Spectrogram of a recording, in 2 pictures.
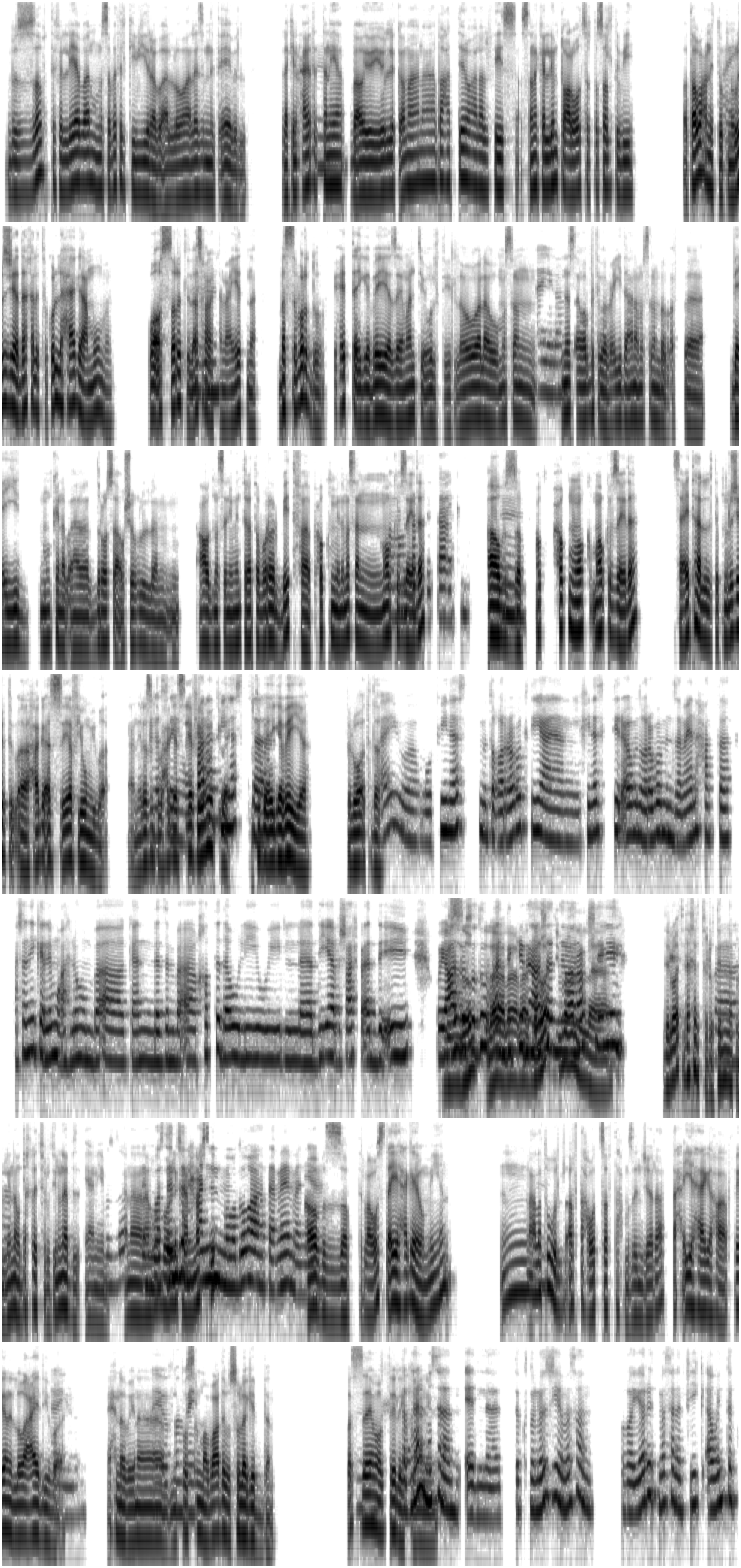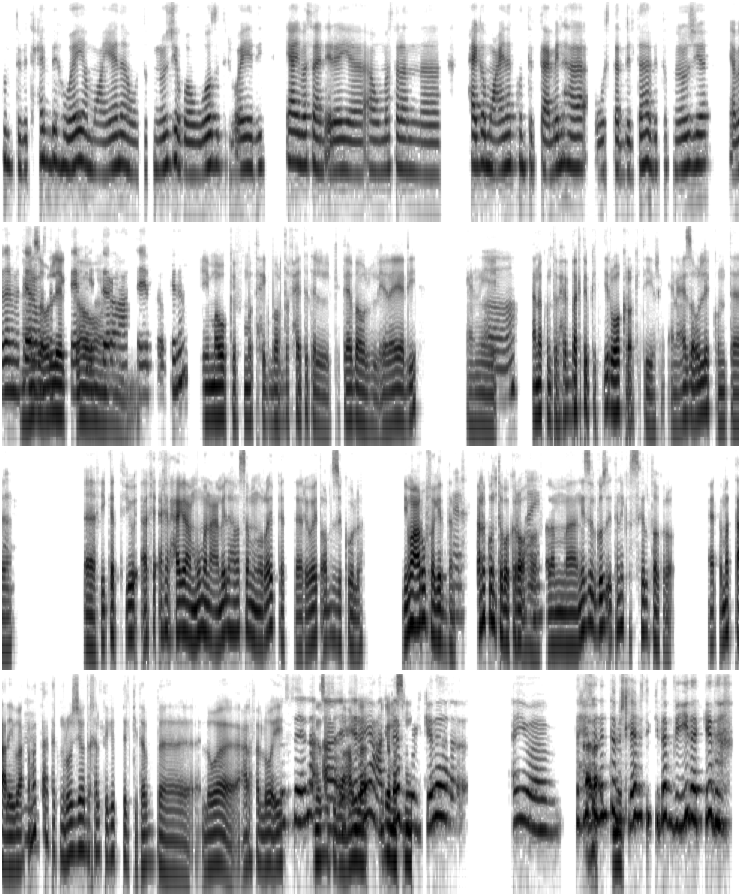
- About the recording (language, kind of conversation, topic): Arabic, podcast, ازاي التكنولوجيا غيّرت روتينك اليومي؟
- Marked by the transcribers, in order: unintelligible speech; laughing while speaking: "ويعلّوا صوتهم قد كده عشان ما أعرفش إيه"; in English: "روتيننا"; in English: "روتيننا"; tapping; in English: "التاب"; in English: "التاب"; laughing while speaking: "كده"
